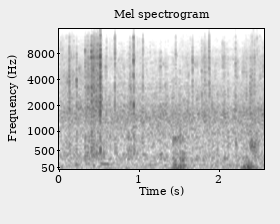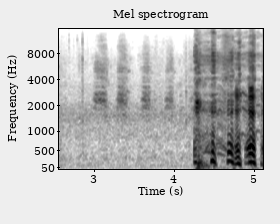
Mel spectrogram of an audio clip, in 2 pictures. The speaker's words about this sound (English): And they want to talk. It's pretty crazy what these mallards will do when they go out into the neighborhoods and feed.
